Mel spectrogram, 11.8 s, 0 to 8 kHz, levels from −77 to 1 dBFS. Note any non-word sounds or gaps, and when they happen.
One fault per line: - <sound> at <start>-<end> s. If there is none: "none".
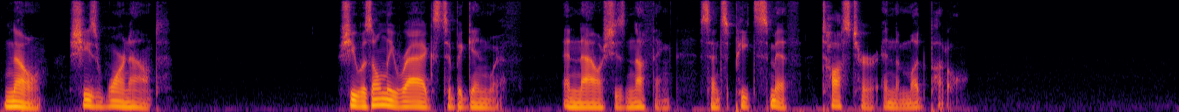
none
